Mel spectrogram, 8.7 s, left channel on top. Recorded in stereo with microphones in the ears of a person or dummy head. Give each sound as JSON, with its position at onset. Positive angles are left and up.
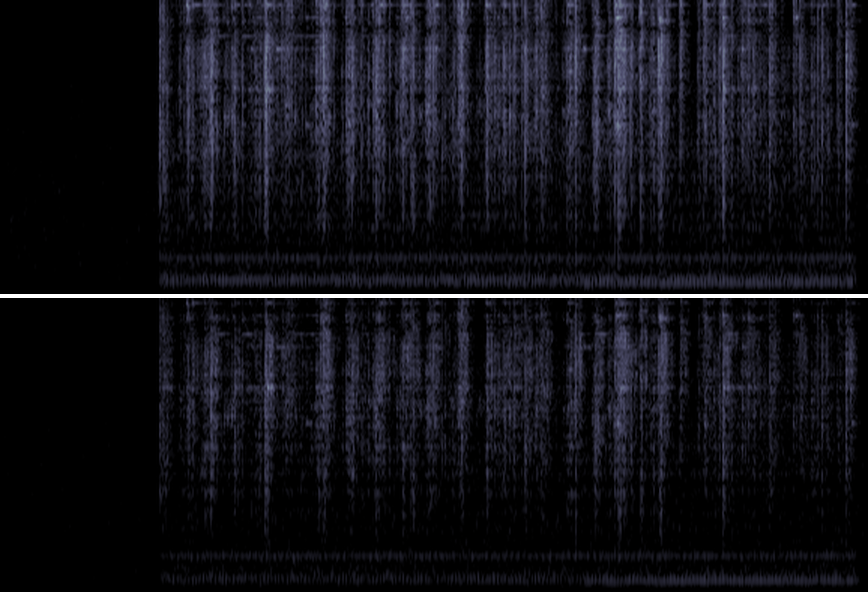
{"t": 1.6, "sound": "keys jangling", "side_deg": 50, "distance_m": 1.4}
